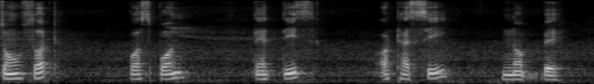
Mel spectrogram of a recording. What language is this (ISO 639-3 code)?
nep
